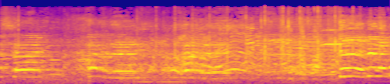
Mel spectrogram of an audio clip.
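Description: A large crowd sings loudly together outdoors.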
